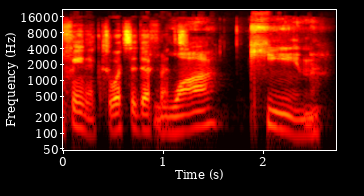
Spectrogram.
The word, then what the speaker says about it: Joaquin: Joaquin Phoenix. What's the difference? Joaquin, not Joaquin.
